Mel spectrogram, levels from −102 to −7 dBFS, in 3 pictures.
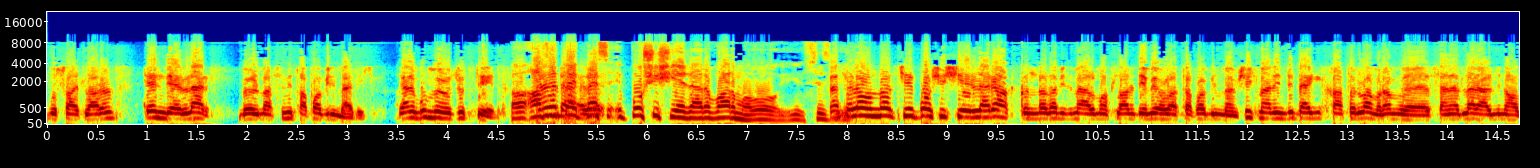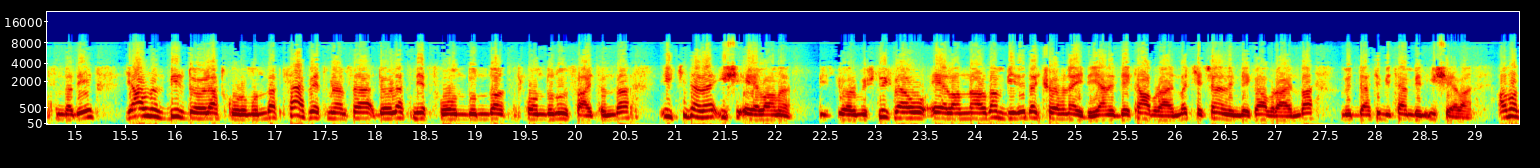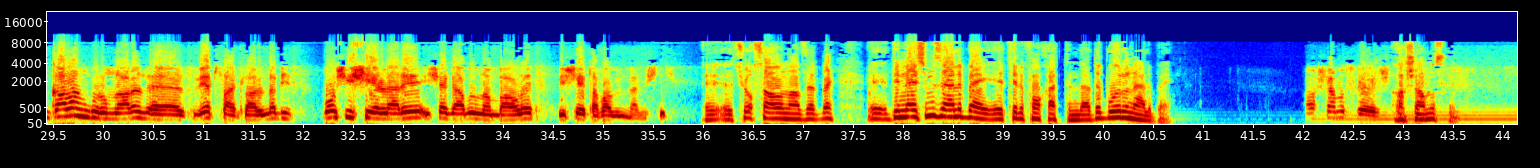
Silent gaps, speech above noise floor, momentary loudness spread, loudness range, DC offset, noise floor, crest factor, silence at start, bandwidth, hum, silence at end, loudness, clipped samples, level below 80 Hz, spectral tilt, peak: none; 57 dB; 8 LU; 3 LU; under 0.1%; -64 dBFS; 8 dB; 0 s; 11 kHz; none; 0 s; -8 LUFS; 2%; -42 dBFS; -5 dB/octave; 0 dBFS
